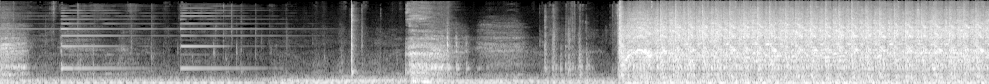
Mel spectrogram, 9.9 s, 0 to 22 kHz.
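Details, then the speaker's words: Chevrolet 4.3L Vortec V6 with P0301 code after engine work: starter cranks steadily at three to four beats a second but engine never catches; owner suspects top dead center timing or rotor position off. "well unless I have my timing off on my top dead center cuz that could be could be that the rotor is not exactly correct I I'm that's the only thing I can think that this that's why this is not starting she sounds like she wants too"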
